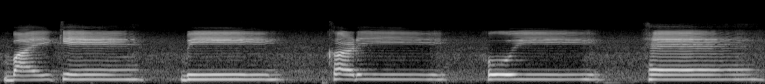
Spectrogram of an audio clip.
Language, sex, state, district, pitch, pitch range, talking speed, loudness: Hindi, female, Rajasthan, Jaipur, 230 Hz, 225-230 Hz, 40 wpm, -15 LUFS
